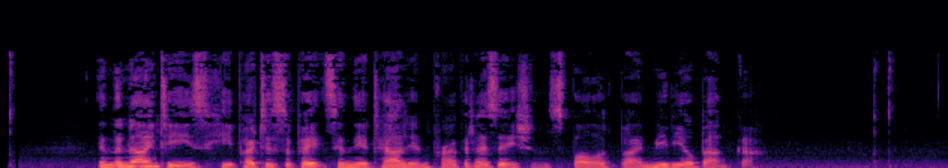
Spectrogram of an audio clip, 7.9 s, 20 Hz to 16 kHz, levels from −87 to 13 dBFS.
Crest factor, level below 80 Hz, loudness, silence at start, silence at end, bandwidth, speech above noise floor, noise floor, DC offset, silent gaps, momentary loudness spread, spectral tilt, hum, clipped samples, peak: 18 dB; -72 dBFS; -23 LUFS; 0.85 s; 1.6 s; 11.5 kHz; 37 dB; -59 dBFS; under 0.1%; none; 12 LU; -6 dB/octave; none; under 0.1%; -6 dBFS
